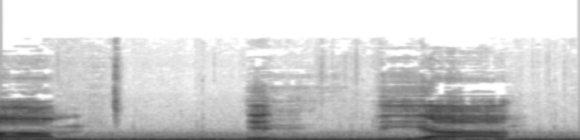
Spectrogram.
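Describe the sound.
A car's steady low road rumble and engine drone run continuously as the driver heads up to Wizards, with a voice talking over the noise in short bursts.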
